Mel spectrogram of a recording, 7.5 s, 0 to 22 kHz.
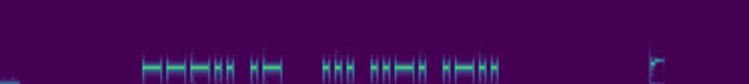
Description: Morse code, heard as a keyed tone, about 20 wpm, 700 Hz. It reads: 8A SFL
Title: Field Day Exchanges Encore - 20wpm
